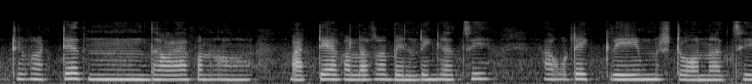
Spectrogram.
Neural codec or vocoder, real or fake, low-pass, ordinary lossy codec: codec, 16 kHz, 4.8 kbps, FACodec; fake; none; none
